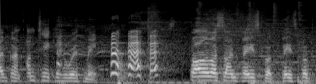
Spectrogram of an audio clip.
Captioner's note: laughing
